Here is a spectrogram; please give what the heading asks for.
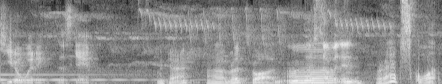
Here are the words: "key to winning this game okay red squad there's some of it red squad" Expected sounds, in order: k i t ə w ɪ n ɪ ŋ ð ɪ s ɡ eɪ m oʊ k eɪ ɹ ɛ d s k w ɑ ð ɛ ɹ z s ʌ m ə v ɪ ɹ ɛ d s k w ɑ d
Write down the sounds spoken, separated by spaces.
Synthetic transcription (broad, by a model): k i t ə w ɪ n ɪ ŋ ð ɪ s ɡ eɪ m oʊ k eɪ ɹ ɛ d s k w ɑ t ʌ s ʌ ə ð ɪ ɹ ɛ d s k w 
